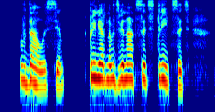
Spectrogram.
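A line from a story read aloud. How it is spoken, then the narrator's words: Trembling voice. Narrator (Russian): дрожащим голосом ответила Катарин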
